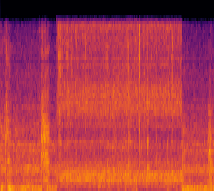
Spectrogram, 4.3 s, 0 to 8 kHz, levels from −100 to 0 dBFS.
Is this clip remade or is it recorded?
remade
